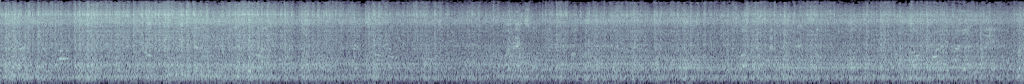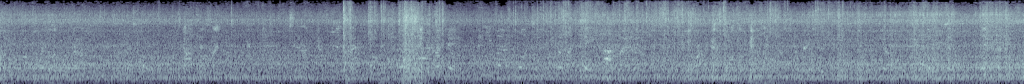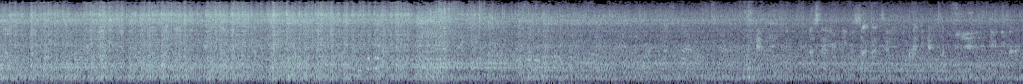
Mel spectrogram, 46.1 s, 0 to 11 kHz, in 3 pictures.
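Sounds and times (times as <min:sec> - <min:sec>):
bus engine drone: 0:00.0 - 0:46.0
road noise: 0:00.0 - 0:46.0.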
